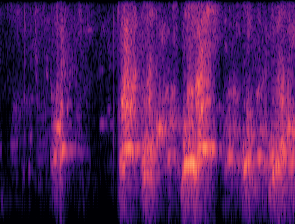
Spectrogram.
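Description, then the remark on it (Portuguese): Dogs bark: one short bark, a brief pause, then a rapid, overlapping run of loud barks that continues without letup. “quinto agora é cheio de cachorro aqui.”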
